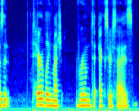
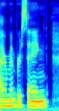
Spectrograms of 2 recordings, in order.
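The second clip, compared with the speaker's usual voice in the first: ordinary delivery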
